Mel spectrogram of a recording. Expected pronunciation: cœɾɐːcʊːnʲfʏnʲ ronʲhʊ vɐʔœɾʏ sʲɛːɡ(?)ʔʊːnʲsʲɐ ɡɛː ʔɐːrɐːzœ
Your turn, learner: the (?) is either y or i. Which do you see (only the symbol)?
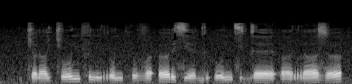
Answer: y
